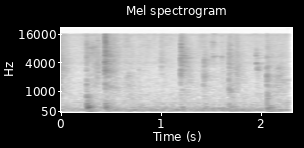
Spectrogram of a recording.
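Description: A puppy's claws and body knocking and scrabbling on a hardwood floor as it spins chasing its tail: two sharp knocks about a third and half a second in, then a few lighter ticks, over a low steady hum.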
